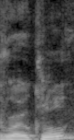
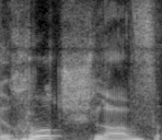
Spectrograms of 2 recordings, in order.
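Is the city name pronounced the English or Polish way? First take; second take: English; Polish. First: The name is pronounced with English sounds. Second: The name is pronounced with Polish sounds. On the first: The speaker calls it wrong. "I've said it wrong because I've said it in the English way" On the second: The speaker calls it right. "which is basically what it's meant to be"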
